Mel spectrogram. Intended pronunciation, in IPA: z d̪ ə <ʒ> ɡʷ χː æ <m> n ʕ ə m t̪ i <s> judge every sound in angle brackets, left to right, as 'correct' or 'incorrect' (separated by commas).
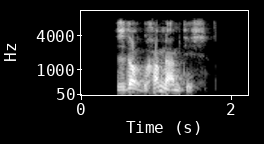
incorrect, correct, correct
